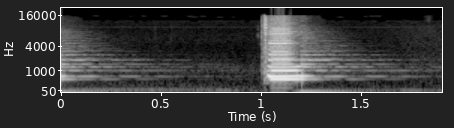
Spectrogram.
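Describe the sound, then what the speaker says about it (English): A single loud, sharp horn blast from a 2022 Ural motorcycle's compressor-driven horn cuts in after a quiet moment, bright and piercing, lasting about a quarter second before stopping abruptly. "So the horn is a direct drive compressor."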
